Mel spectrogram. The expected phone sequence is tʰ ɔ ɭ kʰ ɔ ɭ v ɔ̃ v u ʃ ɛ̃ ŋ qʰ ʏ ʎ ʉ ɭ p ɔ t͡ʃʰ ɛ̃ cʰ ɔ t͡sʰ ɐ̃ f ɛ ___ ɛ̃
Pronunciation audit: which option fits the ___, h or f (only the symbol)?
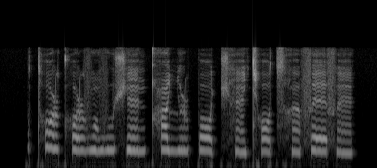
f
